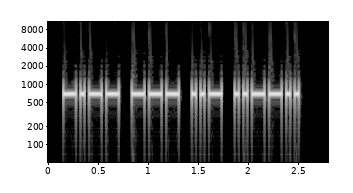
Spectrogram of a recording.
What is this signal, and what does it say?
Morse code, heard as a keyed tone, about 28 wpm, 700 Hz. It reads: YOU?
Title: Sentences from Top 1000 Words - Review Part 2 - 28wpm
